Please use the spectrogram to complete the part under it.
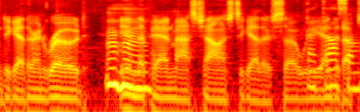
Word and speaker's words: Pan Mass Challenge: The Pan Mass Challenge, PMC, Pan Mass Challenge.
